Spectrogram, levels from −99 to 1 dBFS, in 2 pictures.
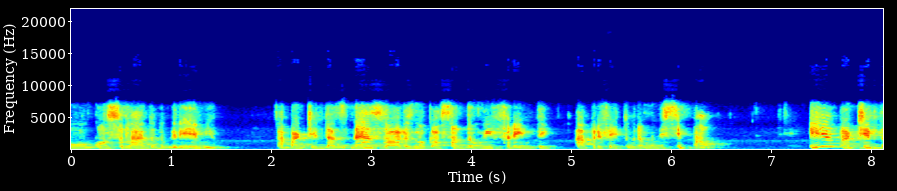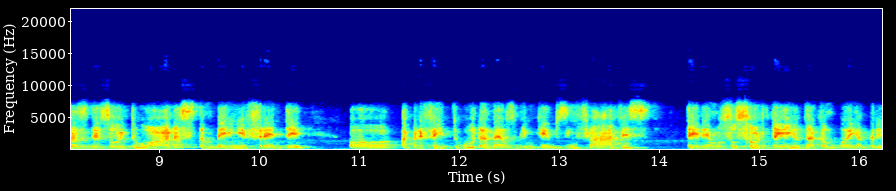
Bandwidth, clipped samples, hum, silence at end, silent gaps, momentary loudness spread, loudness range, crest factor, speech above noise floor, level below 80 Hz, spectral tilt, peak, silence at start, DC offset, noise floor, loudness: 8 kHz; under 0.1%; none; 0 s; none; 12 LU; 4 LU; 22 dB; 38 dB; -64 dBFS; 0.5 dB/octave; -6 dBFS; 0 s; under 0.1%; -63 dBFS; -23 LUFS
